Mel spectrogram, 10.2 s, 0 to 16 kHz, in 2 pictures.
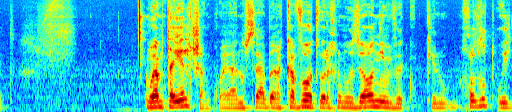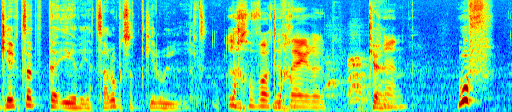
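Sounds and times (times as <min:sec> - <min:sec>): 
speech: 0:01.4 - 0:10.1
two dogs yapping in a recording studio: 0:08.4 - 0:09.0.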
